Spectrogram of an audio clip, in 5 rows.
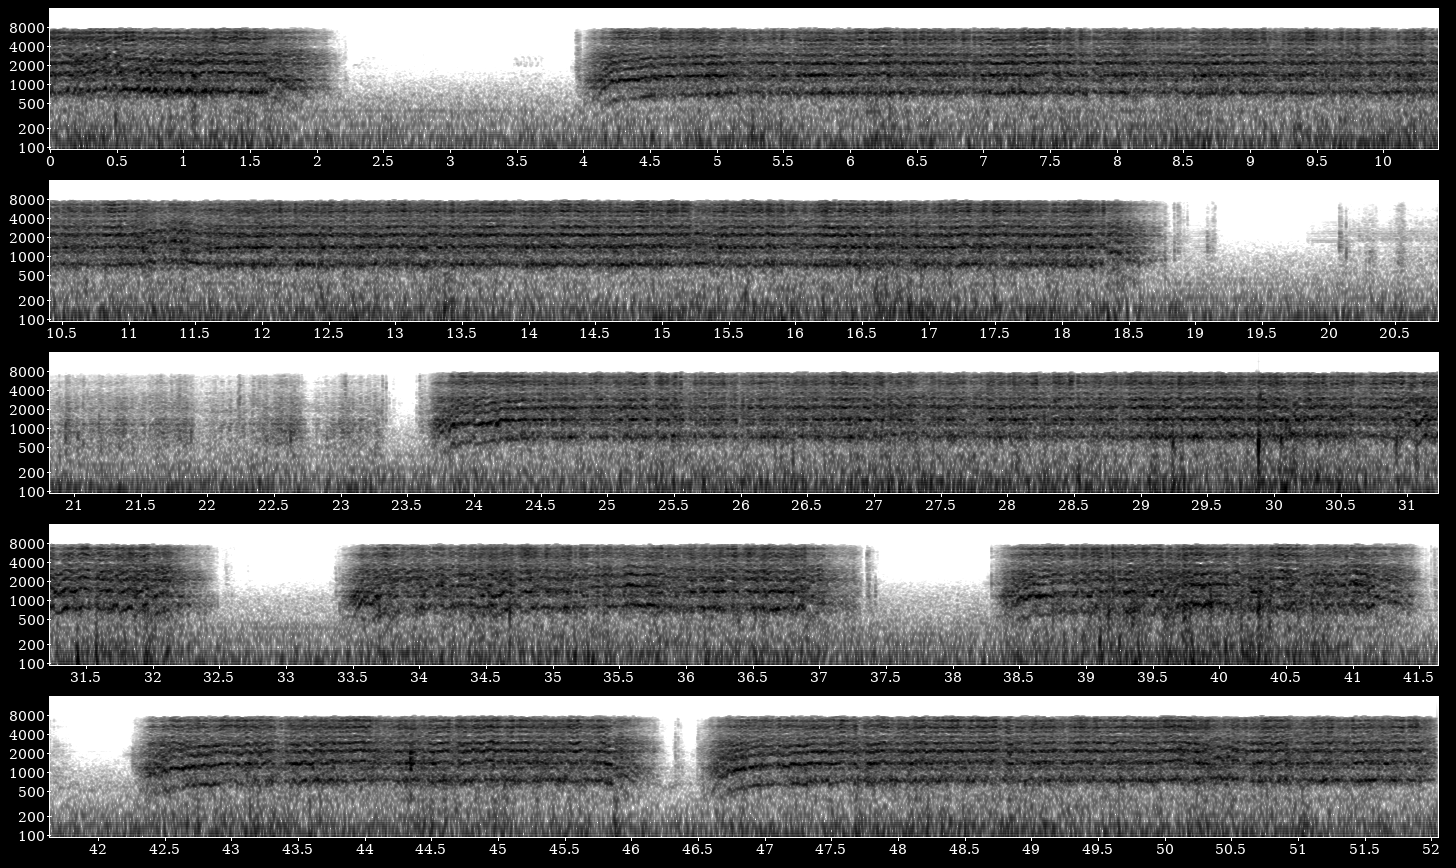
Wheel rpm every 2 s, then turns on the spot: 160, 20, 170, 200, 200, 200, 200, 200, 190, 40, 10, 40, 190, 200, 200, 180, 60, 190, 100, 150, 130, 150, 170, 140, 200, 200.
18-22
